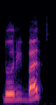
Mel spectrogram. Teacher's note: रा यहाँ बारीक पड़ेंगी, क्यों, उसके नीचे जेर है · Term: रा बारीक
